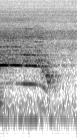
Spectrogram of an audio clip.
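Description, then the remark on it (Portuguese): A drawn-out scream from a person on the street in a city neighbourhood: a single sustained cry that wavers and slowly falls in pitch over a steady background hum of the street. “Nossa, ouvi um grito aqui, gente, que horror aqui na cidade, aqui no, no meu bairro, que loucura.”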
